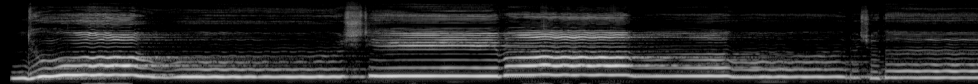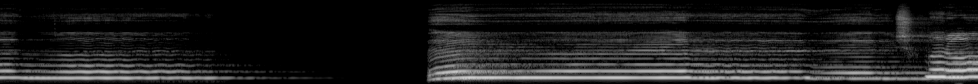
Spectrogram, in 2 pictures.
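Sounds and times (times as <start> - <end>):
woman singing: 0.1 - 12.4, 14.1 - 19.5.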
